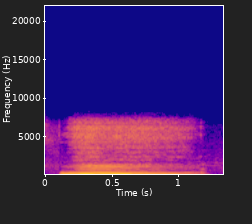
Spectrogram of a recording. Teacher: I have to use my vocal cords and if I put my fingers here in the little Notch I can feel my vocal cords moving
